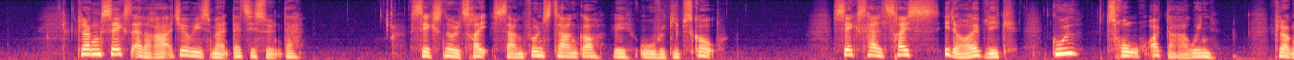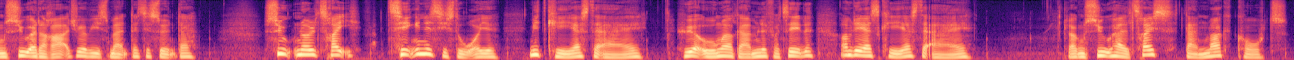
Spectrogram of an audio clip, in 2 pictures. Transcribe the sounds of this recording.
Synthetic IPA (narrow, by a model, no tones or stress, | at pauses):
kʰlɒ̽ɡ̥n̩seɡ̥sæɐɾɑ̈ʁɑ̰̈d̥joʋḭːsmæn̰d̥æt͡sʰe̝lsøn̰d̥æ | seɡ̥snɔ̽lt͡sʰʁɛ̰ːsɑ̈mfɔ̽n̰st͡sʰɑ̈ŋɡ̥ɐʋe̝ʔo̝ːʋəɡ̥ib̥sɡ̥ɒʊ̰ | seɡ̥shælt͡sʰʁɛse̝ɾ̥ɒ̽ɪəb̥le̝ɡ̥ | ɡ̥uðˠ | t͡sʰʁo̝̰ːɒ̽d̥ɑ̈win | kʰlɒ̽ɡ̥n̩syʊ̰æɐɾ̥ɑ̈ʁɑ̈ːd̥jo̝æʋḭːsmæn̰d̥æt͡sʰe̝lsøn̰d̥æ | syʊ̰nɔ̽lt͡sʰʁɛ̰ːt͡sʰe̝ŋ̰ənəshisd̥o̝ɐ̰jə | mid̥kʰeːɐsd̥əʔɑ̈ɪə | høːɐʔɔ̽ŋəɒ̽ɡ̥ɑ̈mləfɒ̽t͡sʰel̰ə | ʔɒ̽md̥e̝æːɐskʰeːɐsd̥əʔɑ̈ɪə | kʰlɒ̽ɡ̥n̩syʊ̰ɦælt͡sʰʁasd̥ænmɑ̈ːɡ̥kʰɒːd̥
